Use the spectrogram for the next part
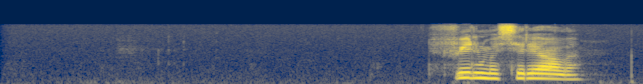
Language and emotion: Russian, neutral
